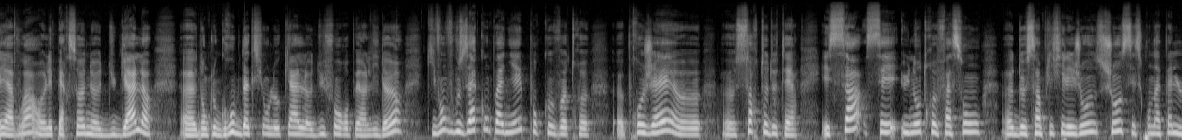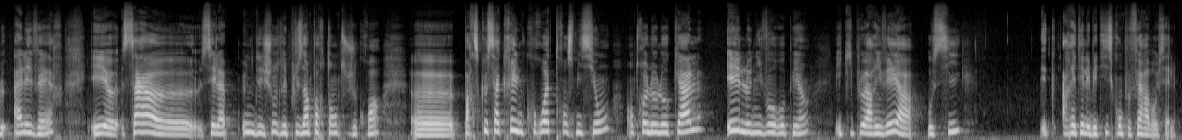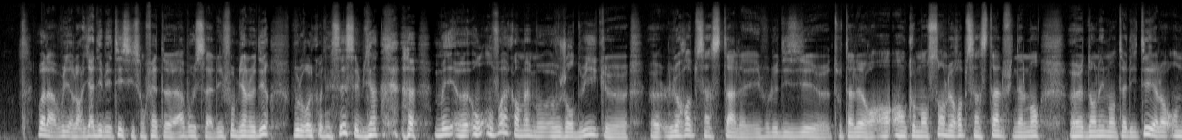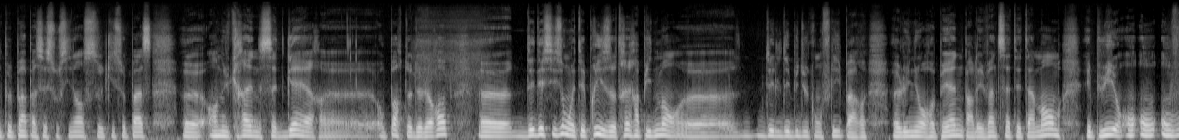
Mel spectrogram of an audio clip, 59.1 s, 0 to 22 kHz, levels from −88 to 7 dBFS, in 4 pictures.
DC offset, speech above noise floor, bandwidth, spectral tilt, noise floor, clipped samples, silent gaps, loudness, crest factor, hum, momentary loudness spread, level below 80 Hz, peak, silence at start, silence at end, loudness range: under 0.1%; 35 dB; 16.5 kHz; -6.5 dB/octave; -50 dBFS; under 0.1%; none; -16 LUFS; 14 dB; none; 8 LU; -46 dBFS; 0 dBFS; 0 s; 0 s; 3 LU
